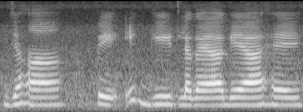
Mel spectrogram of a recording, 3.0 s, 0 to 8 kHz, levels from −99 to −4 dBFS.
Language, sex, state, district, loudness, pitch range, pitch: Hindi, female, Bihar, Kaimur, -16 LUFS, 200-220 Hz, 205 Hz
